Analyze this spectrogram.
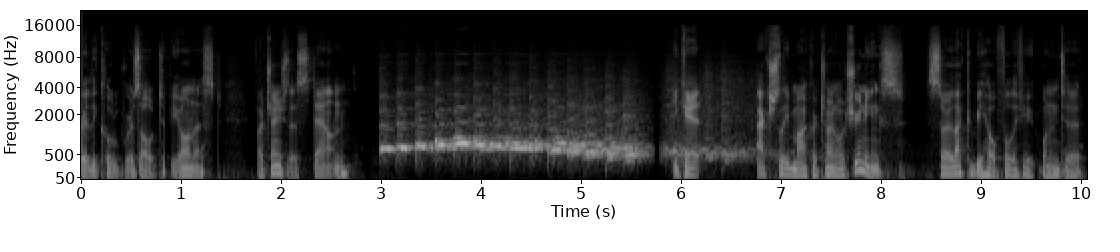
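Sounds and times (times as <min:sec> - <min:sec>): synthesized flute notes: 0:03.0 - 0:07.4.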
